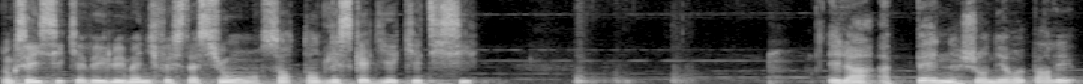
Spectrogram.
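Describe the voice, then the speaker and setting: A man alone in an abandoned mountain fort, investigating the paranormal and calling out to spirits, often stammering with excitement. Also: medium pitch, fairly quick, pauses often, faint music behind. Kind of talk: ghost-hunting vlog narration.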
